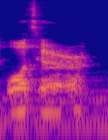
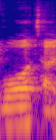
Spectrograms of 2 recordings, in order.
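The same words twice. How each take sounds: First: The final R sound is pronounced. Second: The final R sound is dropped. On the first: "just make R sounds" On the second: "instead of not making R sounds"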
